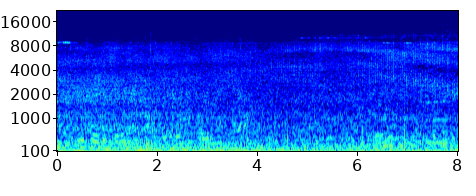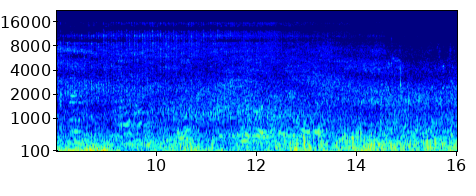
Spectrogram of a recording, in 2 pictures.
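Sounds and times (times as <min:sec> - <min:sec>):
faint distant voices: 0:00.0 - 0:16.0
low street rumble: 0:00.0 - 0:16.0.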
